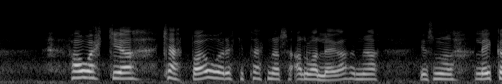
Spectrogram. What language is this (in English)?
Icelandic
